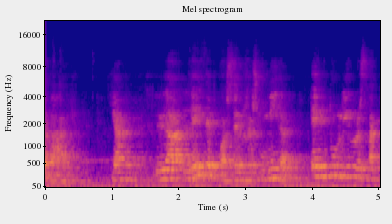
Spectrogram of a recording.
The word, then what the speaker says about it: Poiseuille: Ya, ahí está, Poiseuille. Bien, esta se llama la ley de Poiseuille, ¿sí? He oído que se pronuncia así, ley de Poiseuille, ya porque es un francés, algo así, ¿ya?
